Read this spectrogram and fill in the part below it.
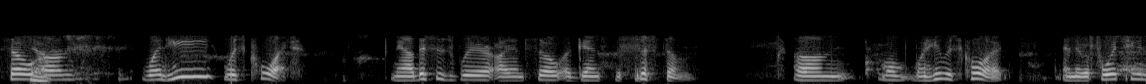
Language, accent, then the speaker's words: English; New York, United States; born there; I was born in New York, so I was comfortable in the city. I'm more of a city person.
